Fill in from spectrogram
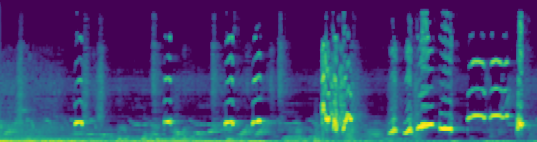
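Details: Oriental magpie-robin in relaxed song meant as a lure: varied whistled phrases and sharp chirps, louder and quicker toward the end, with a steady low hum underneath.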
